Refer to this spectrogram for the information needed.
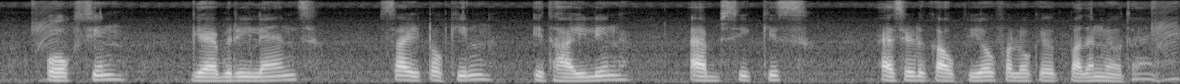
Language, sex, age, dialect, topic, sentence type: Hindi, male, 18-24, Hindustani Malvi Khadi Boli, agriculture, statement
